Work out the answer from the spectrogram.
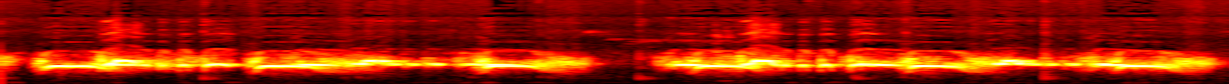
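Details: Two long, dense phrases of rolling, stuttering coos from local zebra doves answering each other at midday, each phrase lasting nearly three seconds.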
